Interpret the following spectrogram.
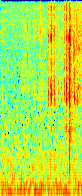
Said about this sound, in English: Then we're just gonna trim these little edges here.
